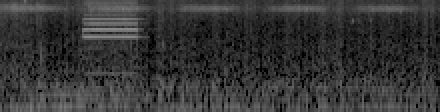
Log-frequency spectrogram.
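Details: A brief high electronic beep from a MyoSmart sleep-bruxism alarm, triggered manually as a test; the device monitors masseter muscle activity and vibrates and beeps when it exceeds normal. Low room hum.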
